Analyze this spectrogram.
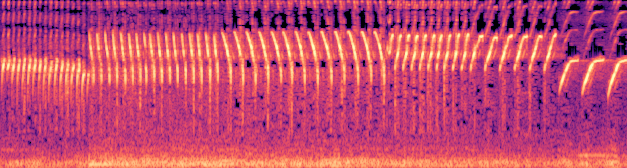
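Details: Canary song played to stimulate other canaries to sing: a steady high whistle-like roll gives way to a long, rapid trill of repeated notes, about four per second, then shifts to a faster trill and ends in separate rising slurred notes.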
